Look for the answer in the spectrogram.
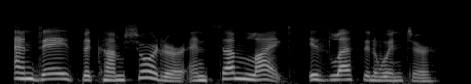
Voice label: low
